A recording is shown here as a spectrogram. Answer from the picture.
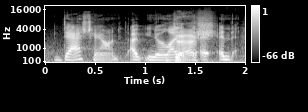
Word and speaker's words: Dachshund: A lot of people will pronounce it Dachshund. Is that the German derivation? Yes, but we always call it. Dachshund. I've had Dachshund since I was born.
